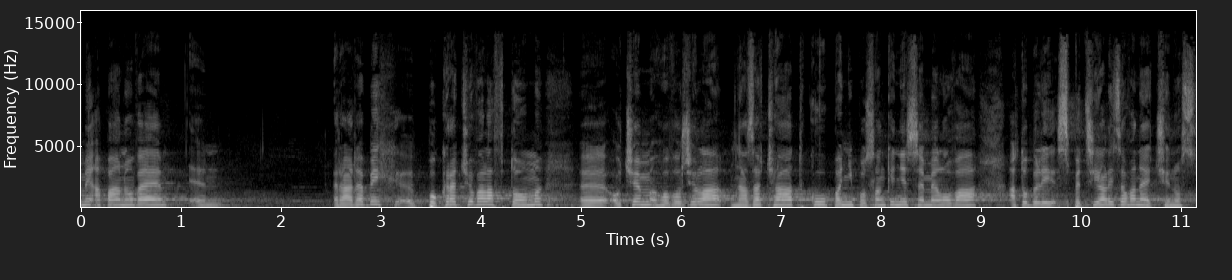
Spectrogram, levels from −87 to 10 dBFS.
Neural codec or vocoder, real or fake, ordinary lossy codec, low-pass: none; real; MP3, 96 kbps; 14.4 kHz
